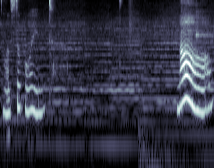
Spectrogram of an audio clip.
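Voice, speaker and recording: A woman with a high-pitched voice streams a visual novel and chats casually to viewers. She takes her time, speaking slowly with a playfully dramatic, lamenting manner. Soft music plays behind her. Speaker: VTuber streamer, host. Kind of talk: casual livestream chat while playing a visual novel. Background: background music.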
